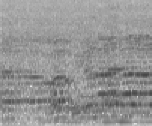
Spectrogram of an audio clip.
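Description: Voices chanting an Arabic devotional prayer in a slow melody, holding drawn-out notes that glide between pitches.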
